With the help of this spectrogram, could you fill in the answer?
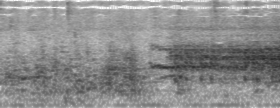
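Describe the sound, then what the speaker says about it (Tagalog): Laying hens cluck close by in a short burst on a small farm, one hen's call rising toward the end. "So yan, yung mga manok natin."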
